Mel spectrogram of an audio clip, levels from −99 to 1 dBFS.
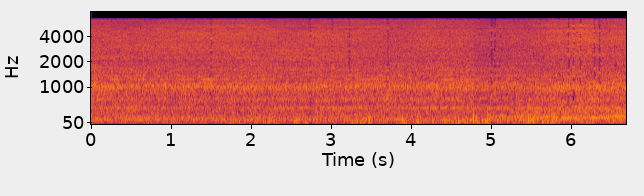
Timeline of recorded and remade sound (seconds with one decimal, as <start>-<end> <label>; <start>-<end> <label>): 0.0-0.8 recorded; 0.8-3.6 remade; 3.6-6.7 recorded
